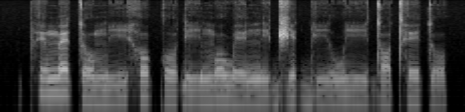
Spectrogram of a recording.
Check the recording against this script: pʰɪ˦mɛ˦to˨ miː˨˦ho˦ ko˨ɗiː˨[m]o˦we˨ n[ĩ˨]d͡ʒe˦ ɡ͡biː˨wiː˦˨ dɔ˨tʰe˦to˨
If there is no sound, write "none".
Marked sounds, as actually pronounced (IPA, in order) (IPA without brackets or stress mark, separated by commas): m, i˨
